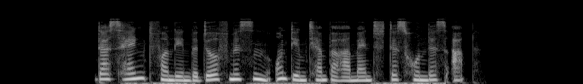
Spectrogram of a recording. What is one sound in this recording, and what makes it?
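A woman speaks calmly and clearly, as if reading out.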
